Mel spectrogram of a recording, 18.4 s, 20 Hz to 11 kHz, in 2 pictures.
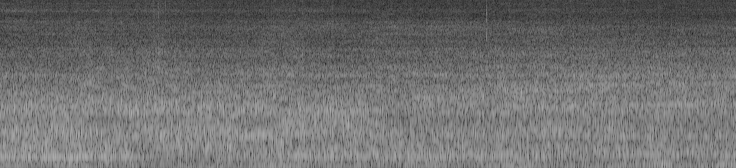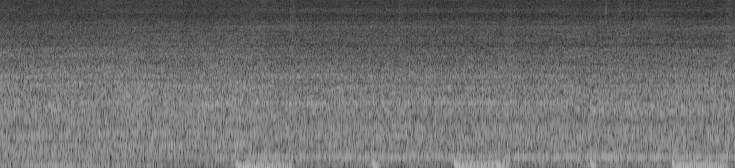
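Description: A Eufy G10 Hybrid robot vacuum runs across a concrete floor, a loud continuous motor whir with a steady airy roar that holds close and unbroken throughout.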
